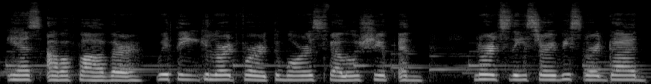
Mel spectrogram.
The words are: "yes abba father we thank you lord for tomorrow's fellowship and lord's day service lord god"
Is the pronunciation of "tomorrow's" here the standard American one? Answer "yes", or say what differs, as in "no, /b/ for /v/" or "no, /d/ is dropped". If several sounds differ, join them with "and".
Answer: no, /s/ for /z/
